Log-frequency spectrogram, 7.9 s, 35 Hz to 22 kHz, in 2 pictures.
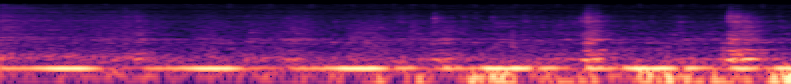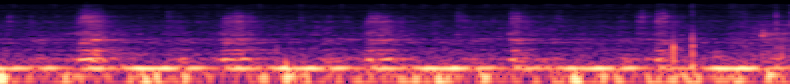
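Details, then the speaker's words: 1988 52" View ceiling fan, model V652, at low speed: a pulsing low hum with a rough tick about once a second. The fan has known bad bearings, described here as shot. "Yeah, it's quite noisy."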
